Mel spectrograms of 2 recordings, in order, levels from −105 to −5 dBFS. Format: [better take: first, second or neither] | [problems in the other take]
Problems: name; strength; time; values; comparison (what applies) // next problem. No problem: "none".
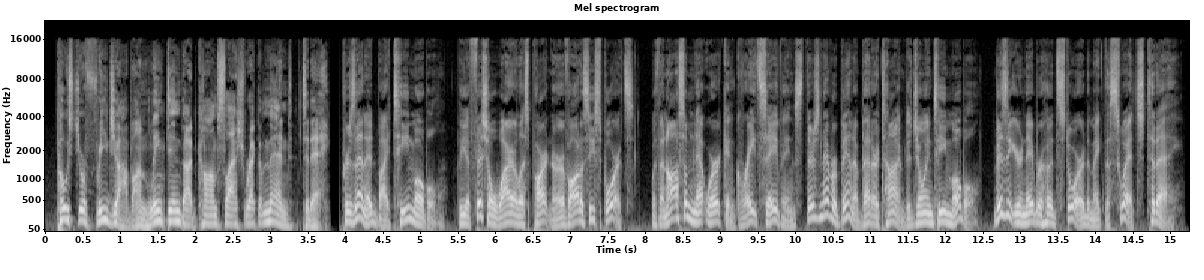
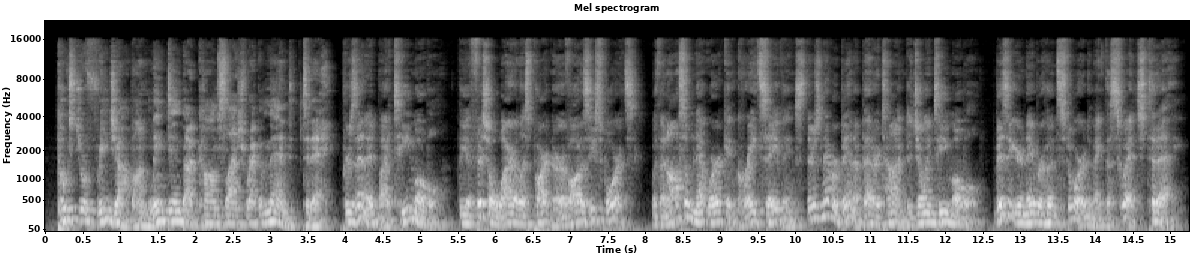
first | off-mic speech; far // room echo; slight; dies away in 0.3 s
